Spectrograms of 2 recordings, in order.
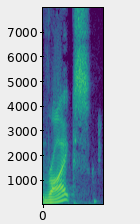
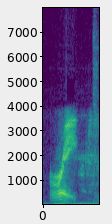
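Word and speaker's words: Ryks: My last name is spelled R-Y-K-S. Right, is that Rikes? Yes, but every single teacher that I've ever had from kindergarten through primary school has pronounced it Reeks.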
